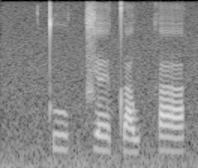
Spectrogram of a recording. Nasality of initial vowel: oral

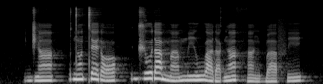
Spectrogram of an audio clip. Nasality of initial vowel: nasal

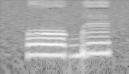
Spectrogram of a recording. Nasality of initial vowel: oral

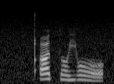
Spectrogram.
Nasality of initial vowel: oral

